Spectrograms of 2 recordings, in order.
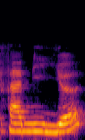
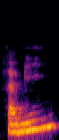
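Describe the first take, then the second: First: The word is said with three syllables. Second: The word is said with two syllables. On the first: The speaker calls it wrong. "make sure you don't say famille" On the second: The speaker calls it right. "two syllables"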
